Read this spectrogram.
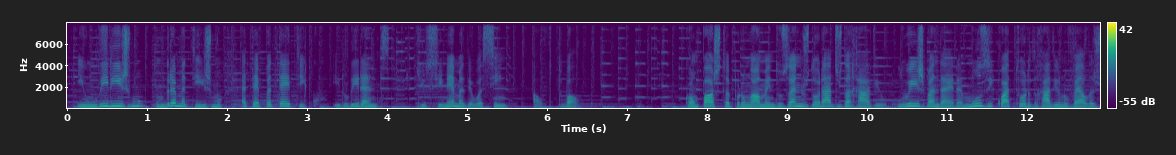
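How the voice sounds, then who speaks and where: A woman with a European Portuguese accent, presenting a scripted documentary feature. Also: lowish voice.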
